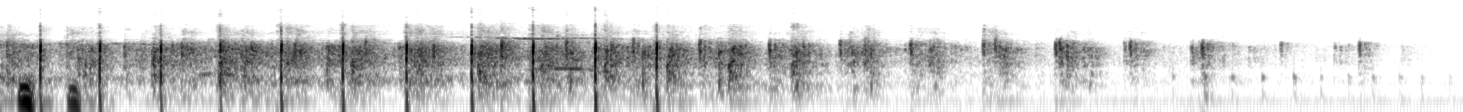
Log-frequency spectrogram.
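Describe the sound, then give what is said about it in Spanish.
An audience at a sermon breaks into applause, a dense patter of many hands clapping with sharper individual claps standing out, holding steady for several seconds before gradually thinning and fading out. “Un aplauso.”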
